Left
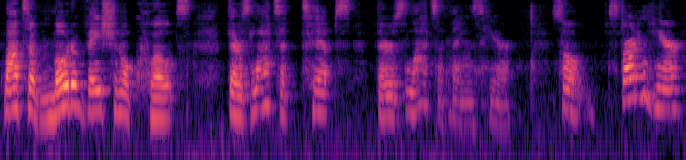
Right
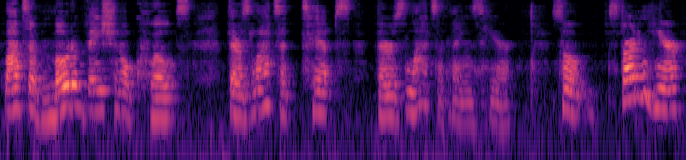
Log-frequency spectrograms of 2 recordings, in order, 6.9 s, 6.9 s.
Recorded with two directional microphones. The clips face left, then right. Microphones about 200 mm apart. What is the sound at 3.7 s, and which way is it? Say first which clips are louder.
Speech: left 3 dB; 20° left (ahead or behind).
